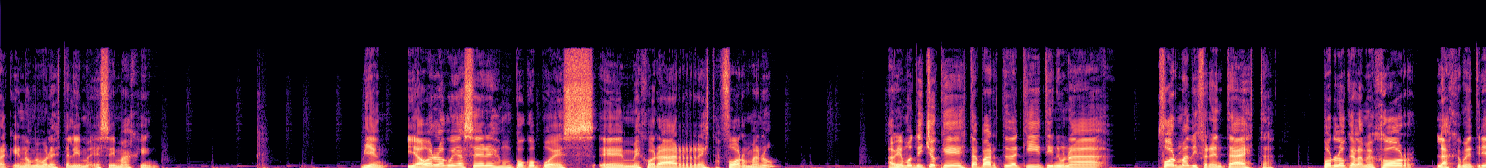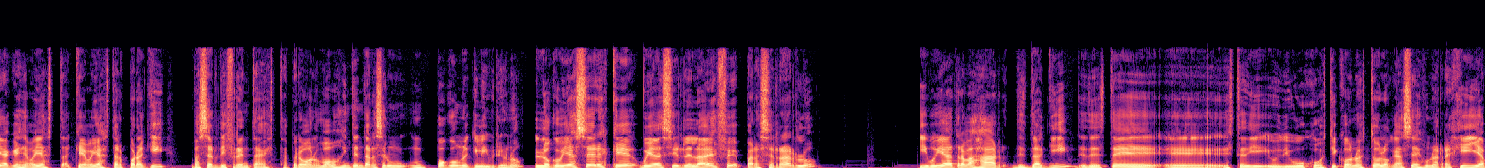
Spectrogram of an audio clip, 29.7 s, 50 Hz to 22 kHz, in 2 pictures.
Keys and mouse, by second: 4.2 middle click, 13.7-22.6 shift+middle drag, 22.6 f, 28.4 click.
